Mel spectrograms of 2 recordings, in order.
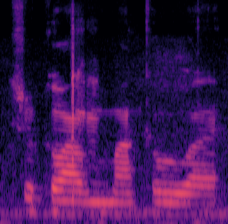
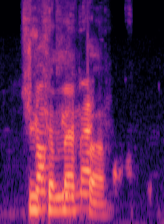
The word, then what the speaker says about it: Chukwuemeka: Can you pronounce his name again? Chukwuemeka. Chukwuemeka.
